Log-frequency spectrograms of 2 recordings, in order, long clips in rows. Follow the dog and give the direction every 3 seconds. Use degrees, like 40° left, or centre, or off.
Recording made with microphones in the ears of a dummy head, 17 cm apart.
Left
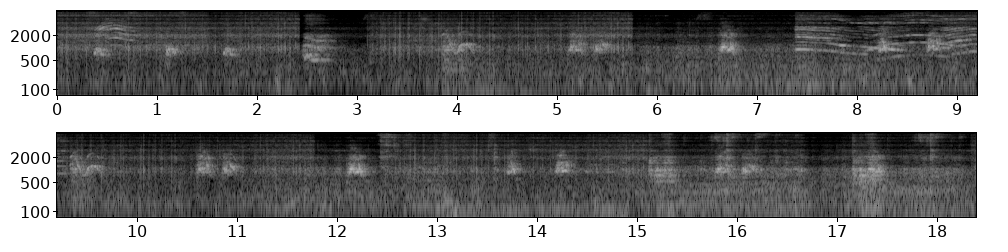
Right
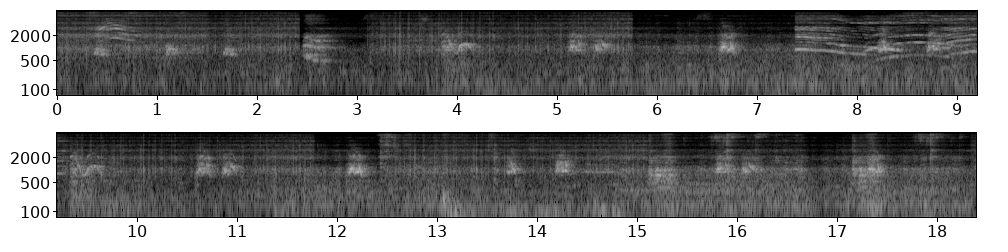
20° left, 20° left, centre, 30° right, centre, 20° left.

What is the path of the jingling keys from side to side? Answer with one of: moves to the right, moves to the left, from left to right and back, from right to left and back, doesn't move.
moves to the left.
